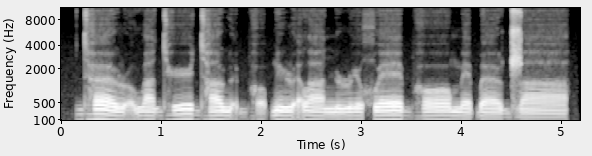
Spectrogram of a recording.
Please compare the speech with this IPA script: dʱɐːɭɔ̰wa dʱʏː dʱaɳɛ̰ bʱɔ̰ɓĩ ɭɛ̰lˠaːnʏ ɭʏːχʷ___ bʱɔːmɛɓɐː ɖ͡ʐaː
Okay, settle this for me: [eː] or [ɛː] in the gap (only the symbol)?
ɛː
